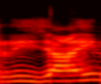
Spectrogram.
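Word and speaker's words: resign: रिजाइन है, यहाँ भी यन के पहले जी आया है तो जी क्या रहेगा, साइलेंट।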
